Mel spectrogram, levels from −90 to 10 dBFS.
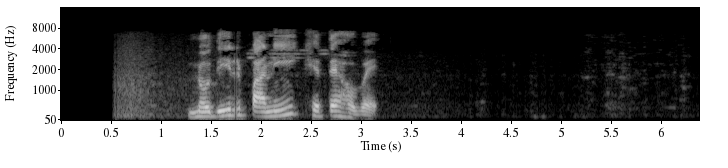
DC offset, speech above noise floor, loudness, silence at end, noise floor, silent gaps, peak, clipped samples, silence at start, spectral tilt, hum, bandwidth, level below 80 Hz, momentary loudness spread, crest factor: under 0.1%; 55 dB; -18 LUFS; 3.25 s; -73 dBFS; none; -2 dBFS; under 0.1%; 0.65 s; -5 dB/octave; none; 8 kHz; -62 dBFS; 10 LU; 20 dB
